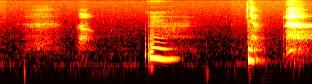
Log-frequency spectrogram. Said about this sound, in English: I know he's so relaxed. I can feel it. The way he's breathing.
